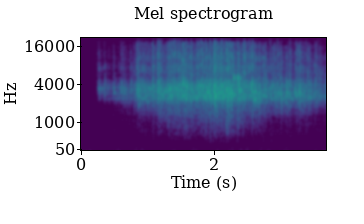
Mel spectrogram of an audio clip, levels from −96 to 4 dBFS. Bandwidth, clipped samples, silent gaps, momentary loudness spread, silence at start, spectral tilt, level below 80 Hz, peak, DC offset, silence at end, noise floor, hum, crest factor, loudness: over 20 kHz; under 0.1%; none; 19 LU; 0.25 s; 9 dB/octave; under -90 dBFS; -14 dBFS; under 0.1%; 0 s; -59 dBFS; none; 24 dB; -35 LUFS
